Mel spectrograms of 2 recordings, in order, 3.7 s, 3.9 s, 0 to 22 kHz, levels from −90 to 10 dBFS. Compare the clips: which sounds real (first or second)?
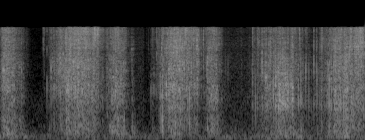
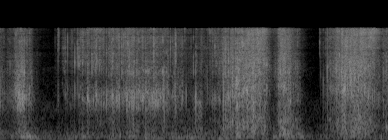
first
